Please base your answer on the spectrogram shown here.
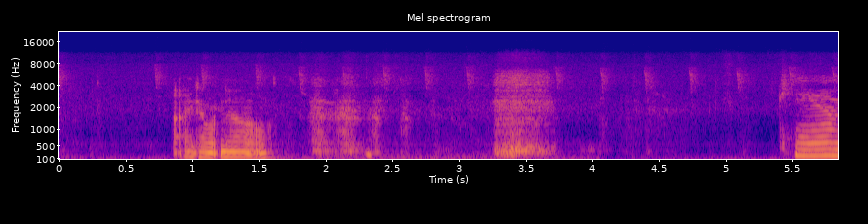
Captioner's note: laughs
